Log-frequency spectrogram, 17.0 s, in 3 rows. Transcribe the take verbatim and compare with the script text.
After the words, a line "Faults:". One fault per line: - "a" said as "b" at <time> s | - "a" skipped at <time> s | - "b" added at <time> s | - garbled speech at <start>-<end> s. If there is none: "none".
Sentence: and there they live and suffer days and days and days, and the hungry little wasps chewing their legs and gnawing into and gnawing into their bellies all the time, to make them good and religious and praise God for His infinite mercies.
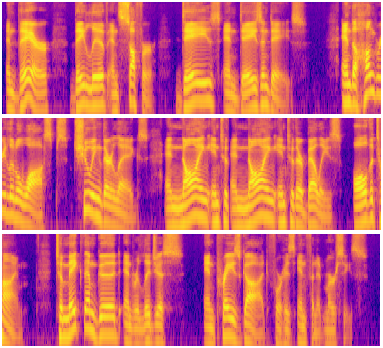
and there they live and suffer days and days and days, and the hungry little wasps chewing their legs and gnawing into and gnawing into their bellies all the time, to make them good and religious and praise God for His infinite mercies.
Faults:
none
